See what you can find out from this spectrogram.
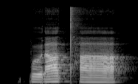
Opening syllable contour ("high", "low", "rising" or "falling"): low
